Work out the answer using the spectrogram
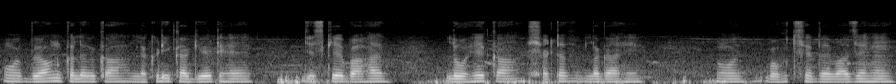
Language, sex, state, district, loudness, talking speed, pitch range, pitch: Hindi, male, Rajasthan, Bikaner, -18 LUFS, 135 wpm, 125-135 Hz, 130 Hz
